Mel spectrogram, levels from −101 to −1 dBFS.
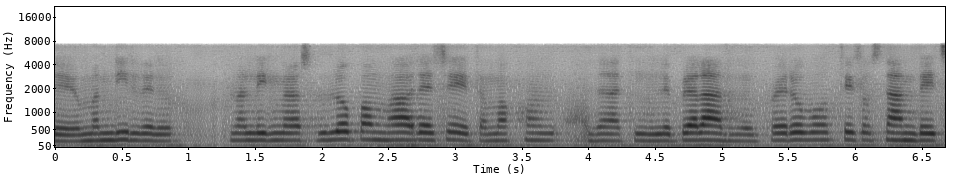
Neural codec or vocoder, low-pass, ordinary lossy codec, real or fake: codec, 24 kHz, 0.9 kbps, WavTokenizer, large speech release; 7.2 kHz; none; fake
